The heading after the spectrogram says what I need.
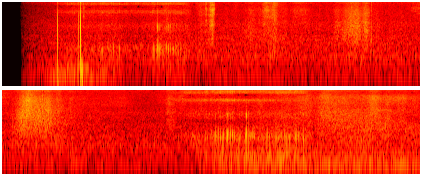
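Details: A person snoring: low, rumbling snoring breaths a few seconds apart over steady room noise, after a couple of sharp bumps at the start.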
